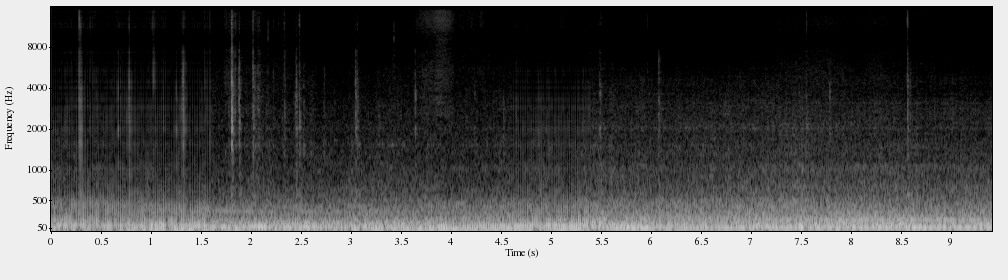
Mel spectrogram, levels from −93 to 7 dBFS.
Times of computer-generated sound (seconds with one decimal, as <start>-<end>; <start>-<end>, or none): 0.0-1.6; 4.6-5.4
